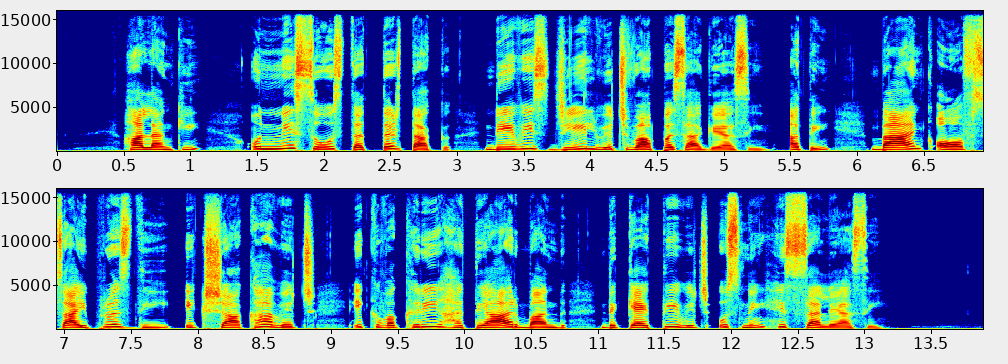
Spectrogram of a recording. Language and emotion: Punjabi, neutral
